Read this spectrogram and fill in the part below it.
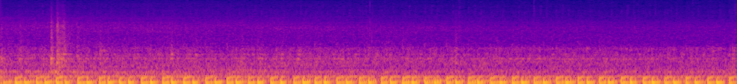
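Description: A motorcycle engine pulses with a loud, close, rhythmic thrum while riding on the freeway, the steady low throb of the exhaust filling the whole stretch with no talk.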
